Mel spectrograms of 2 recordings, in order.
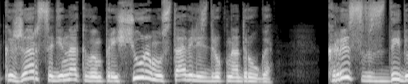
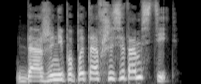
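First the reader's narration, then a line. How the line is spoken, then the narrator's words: Snorting. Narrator (Russian): хмыкнул Жар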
